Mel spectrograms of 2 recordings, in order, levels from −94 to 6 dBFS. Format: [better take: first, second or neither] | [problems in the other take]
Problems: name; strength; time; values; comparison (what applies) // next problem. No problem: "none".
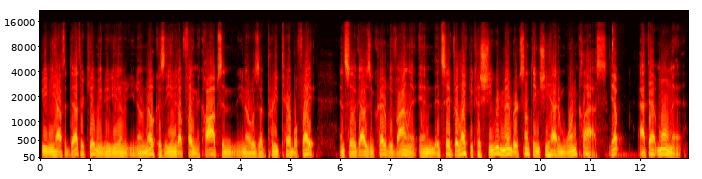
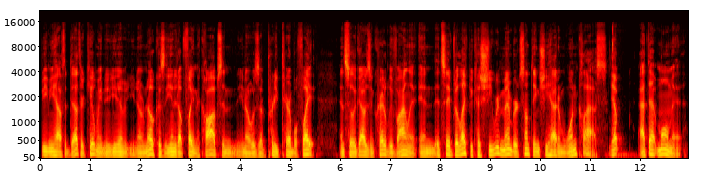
second | distortion; slight; 6% of the sound clipped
